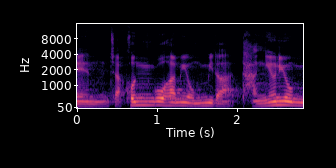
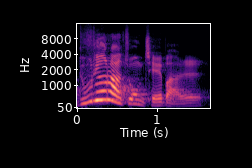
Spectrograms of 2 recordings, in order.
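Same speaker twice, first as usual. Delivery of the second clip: pleading God; 3 semitones higher, 9 dB louder, slower than usual. Acted. God's plea continues slower.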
